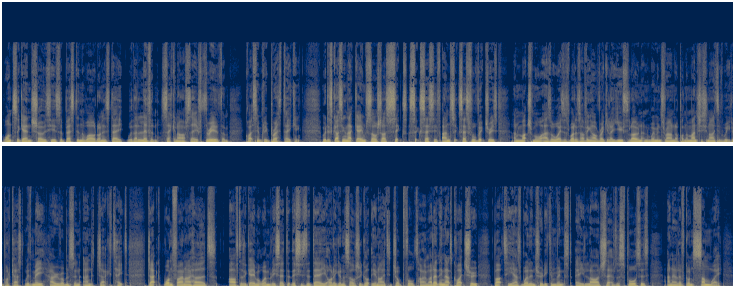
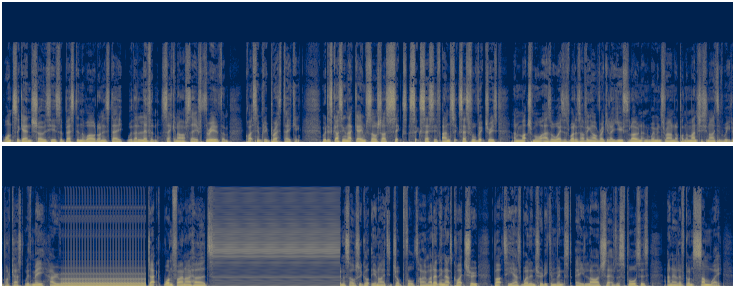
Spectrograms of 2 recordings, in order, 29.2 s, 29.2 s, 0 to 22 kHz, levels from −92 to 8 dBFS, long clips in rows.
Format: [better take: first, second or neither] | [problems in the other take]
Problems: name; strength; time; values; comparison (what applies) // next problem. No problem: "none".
first | audio freezing; at 16 s for 1.5 s and at 19 s for 2.5 s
